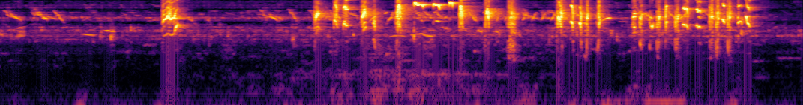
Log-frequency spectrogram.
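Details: Javan munia song played as a lure for bird trapping: thin, high twittering chirps, quiet at first, then a dense run of rapid sharp notes and buzzy trills from about the third second onward.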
